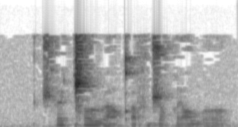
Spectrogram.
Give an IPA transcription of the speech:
t͡ʃʰ ɛ˧ ǁ ʌ˧ ɹ a˩˧ qʼ ə˩˧ f d͡ʒ ø˧˩ q j ɒ˧ w ʌ˩˧

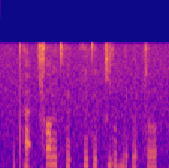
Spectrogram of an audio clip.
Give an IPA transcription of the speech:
pʰ a˨ ʔ t͡ɕʰ ɔ˦ ŋ t̪ʰ ẽ˨ k̚ h ĩ˥˧ t̪ ĩ˦ p̚ t͡ɕ j u˧ b e˨ ʔ l ə˨ p̚ s o˨˦

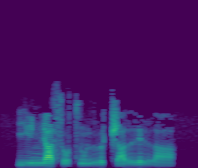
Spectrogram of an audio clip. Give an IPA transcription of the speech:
j i˦ ɲ a˦ s o˨ t͡s ũ˨ r ʊ˦ t͡ʃ a˨˦ r ɪ˦ r a˨

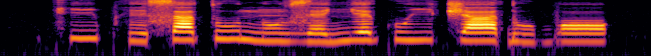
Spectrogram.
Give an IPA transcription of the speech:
kʰ iː˦ pʰ ɪ˨ s a˦ t uː˦ n ũ˨ z ɛ˨ ɲ ɛ˦ kʷ iː˦ t͡ʃ aː˦ ɗ uː˨ b ɔ˦

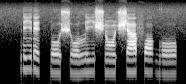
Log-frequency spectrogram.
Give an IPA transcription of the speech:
ɾ i˧ ɾ e˨ k͡p o˨ ʃ o˨ l i˧ ʃ ɔ̃˧ ʃ a˦ f ɔ˦ ɡ o˧

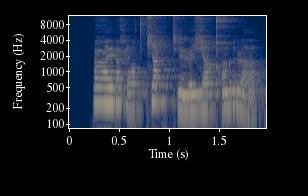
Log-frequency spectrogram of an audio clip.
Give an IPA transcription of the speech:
ʕ e˦ ɽ ɘ˨ ħ ɭ e˨ tˤ t͡ɕ a˦ k t͡ɕ ẽ˨ ɭ ɘ˨ ʑ e˨˦ qʼ ã˦ r ɭ a˨

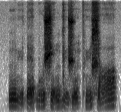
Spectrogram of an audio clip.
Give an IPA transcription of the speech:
ŋ͡m y˧˩˧ ɗ ɛ˩˧ ɓ u˨˥ ʃ e˧˩˧ ŋ ɡ y˧˩˧ ʒ ũ˩˧ pʰ y˨˥ ɕ ɑ˨˥

